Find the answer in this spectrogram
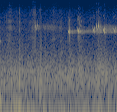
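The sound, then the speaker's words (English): A wild bird perched in the trees above a net calls softly: a thin, high whistled note swells into a steady tone punctuated by several brighter chirps, over a quiet background with no voices. “Wild bird sat down in the trees above the net.”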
